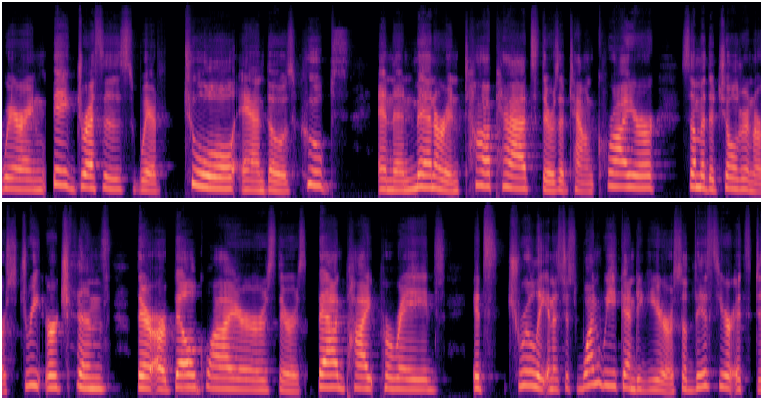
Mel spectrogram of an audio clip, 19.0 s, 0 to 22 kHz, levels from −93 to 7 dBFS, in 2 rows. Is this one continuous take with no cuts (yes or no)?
yes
